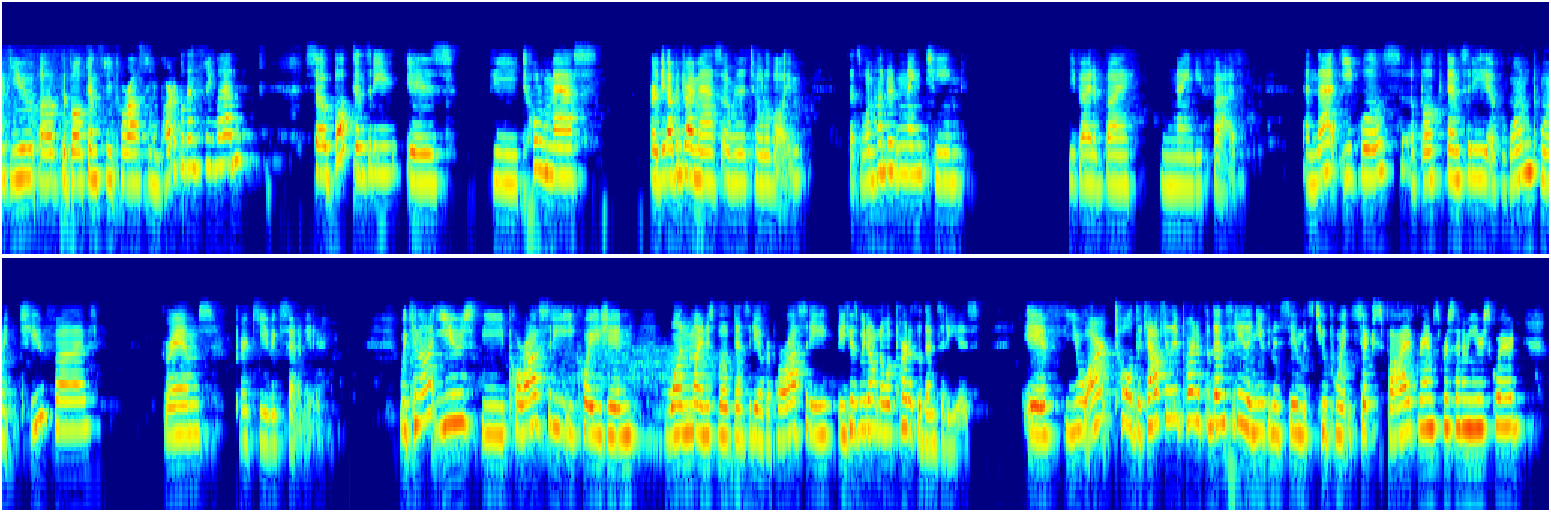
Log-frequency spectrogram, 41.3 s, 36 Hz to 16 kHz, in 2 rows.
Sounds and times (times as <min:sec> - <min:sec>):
Speech: 0:00.0 - 0:06.0, 0:06.6 - 0:08.0, 0:08.7 - 0:10.7, 0:11.3 - 0:12.8, 0:14.2 - 0:16.6, 0:17.4 - 0:21.9, 0:22.8 - 0:25.0, 0:25.8 - 0:41.2.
